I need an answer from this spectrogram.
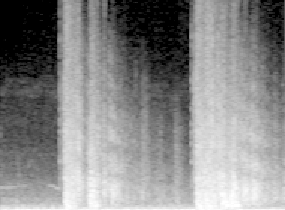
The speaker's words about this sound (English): You can't just start shooting out the window.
